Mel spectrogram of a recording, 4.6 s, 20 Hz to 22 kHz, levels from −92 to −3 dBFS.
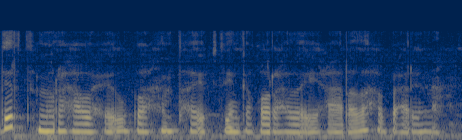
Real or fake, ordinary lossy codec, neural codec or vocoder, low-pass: fake; none; vocoder, 22.05 kHz, 80 mel bands, WaveNeXt; 9.9 kHz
